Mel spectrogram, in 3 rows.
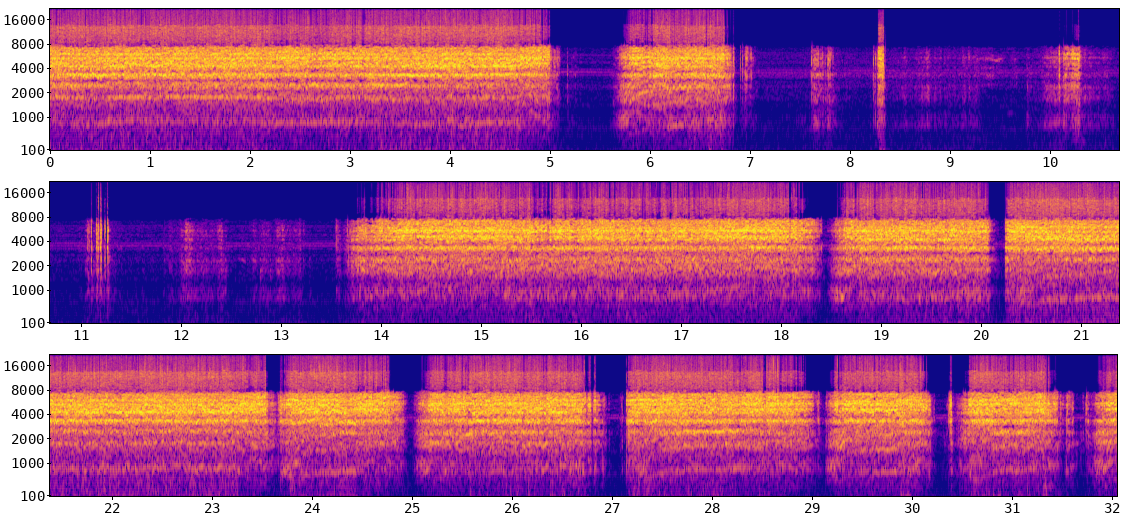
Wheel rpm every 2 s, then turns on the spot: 230, 220, 110, 60, 10, 10, 20, 140, 150, 130, 150, 160, 120, 130, 110, 90.
6-10 28-30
